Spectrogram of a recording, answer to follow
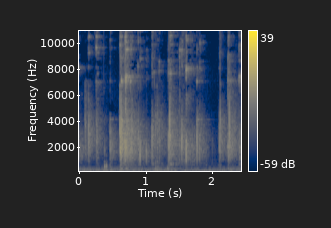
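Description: Hanging glass spheres of a ceiling decoration knocking against each other as a hand brushes through them, a quick irregular run of light clinks like wind chimes.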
